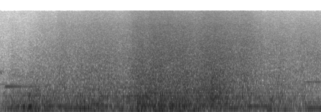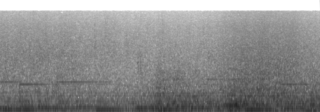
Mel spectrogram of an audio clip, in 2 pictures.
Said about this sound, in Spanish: Cuenta la historia que en los morros de Ceiba Playa, Campeche, existen unas grutas, o mejor dicho, cavernas, donde rebotan las olas del mar.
